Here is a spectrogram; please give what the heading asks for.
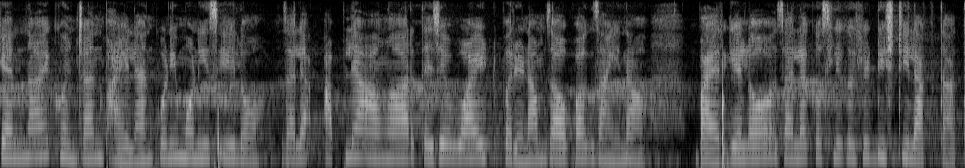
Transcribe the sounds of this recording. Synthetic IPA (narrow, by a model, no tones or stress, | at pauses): kɛnːajkʰõɲt͡ɕãnbʱajljãnkoɽ̃iːməɽ̃iːt͡sjelɔ | d͡zaljaapljãːŋɡaɾt̪at͡ɕeʋaiʈpəɾiɽ̃amd͡zawpakd͡zajna | bajɾɡɛlɔd͡zaljakəslikəɕiɖisʈilaɡt̪at̪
